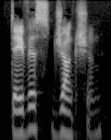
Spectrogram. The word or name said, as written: Davis Junction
